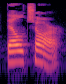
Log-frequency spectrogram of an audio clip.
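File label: "bell jar", English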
